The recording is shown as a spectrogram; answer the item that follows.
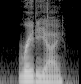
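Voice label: "radii", US English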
